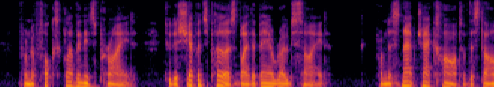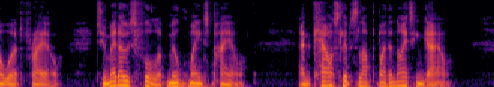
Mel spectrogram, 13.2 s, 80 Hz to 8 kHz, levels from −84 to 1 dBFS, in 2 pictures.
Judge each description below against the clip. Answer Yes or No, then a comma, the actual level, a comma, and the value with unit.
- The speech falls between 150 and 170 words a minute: Yes, average, 165 wpm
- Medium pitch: No, low, 110 Hz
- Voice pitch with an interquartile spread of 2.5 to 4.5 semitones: No, average, 5.1 semitones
